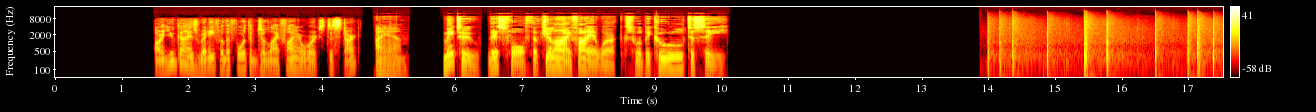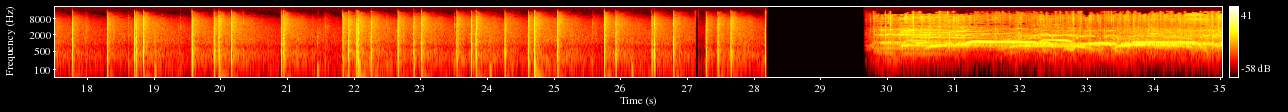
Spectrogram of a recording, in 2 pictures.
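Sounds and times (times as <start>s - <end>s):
fireworks bangs: 13.9s - 28.2s.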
